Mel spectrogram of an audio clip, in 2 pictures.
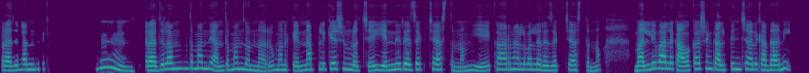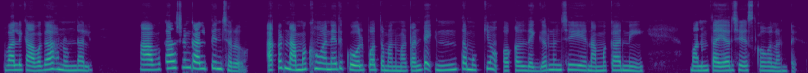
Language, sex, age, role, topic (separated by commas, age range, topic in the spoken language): Telugu, female, 30-34, guest, మాటల ద్వారా నమ్మకాన్ని ఎలా నిర్మిస్తారు?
